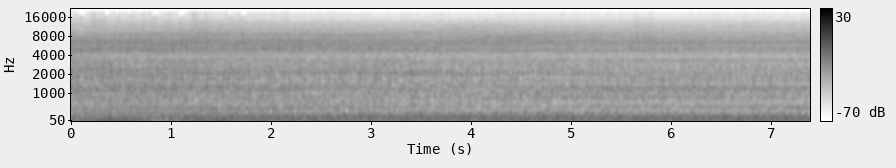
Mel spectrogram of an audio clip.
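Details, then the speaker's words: 2010 Duramax diesel truck that sat unused 5 years: smooth, even clatter at slightly raised idle, no misses or knocks; runs good, normal idle going into a warm-up cycle. "So how about that? It looks ugly, but she sure runs good."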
